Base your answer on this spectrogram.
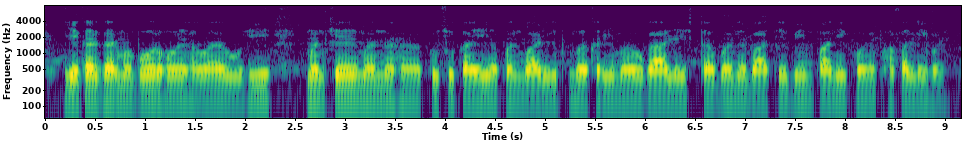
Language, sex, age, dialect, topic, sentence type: Chhattisgarhi, male, 18-24, Western/Budati/Khatahi, agriculture, statement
